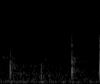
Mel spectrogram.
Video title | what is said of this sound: How to Make the Crispiest Pork Belly | give it a proper flick and if it sounds hollow you know it's gonna be crispy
